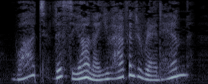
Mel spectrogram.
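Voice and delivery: squeaky, high half-whisper, half-squeal. One of the twins speaks up to Luciana; half-whisper, half-squeal. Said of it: "that half-whisper, half-squeal".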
